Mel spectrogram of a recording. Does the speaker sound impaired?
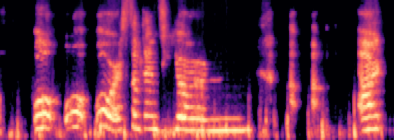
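Yes: stuttering; attended a speech course; here prolonged sounds.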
